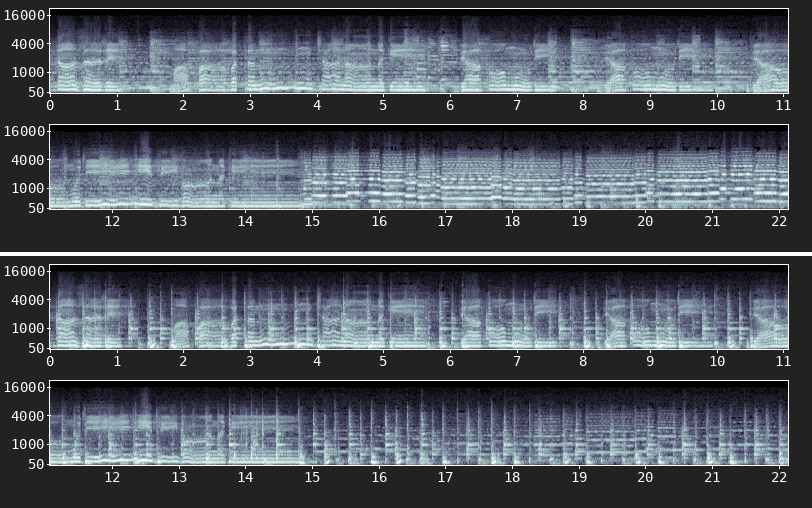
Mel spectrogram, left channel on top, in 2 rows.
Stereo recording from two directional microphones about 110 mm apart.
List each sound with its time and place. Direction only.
0.1 s music: 40° right (ahead or behind)
2.2 s music of bollywood: 45° right (ahead or behind)
4.3 s music of bollywood: 40° right (ahead or behind)
8.4 s music of bollywood: 45° right (ahead or behind)
11.4 s music of bollywood: 45° right (ahead or behind)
